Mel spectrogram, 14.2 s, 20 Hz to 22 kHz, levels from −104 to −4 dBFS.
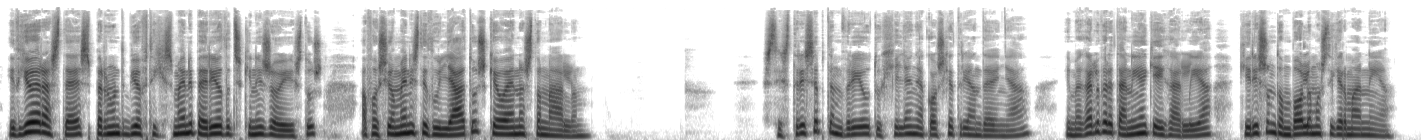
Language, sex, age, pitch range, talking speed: Greek, female, 20-39, 180-220 Hz, 155 wpm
